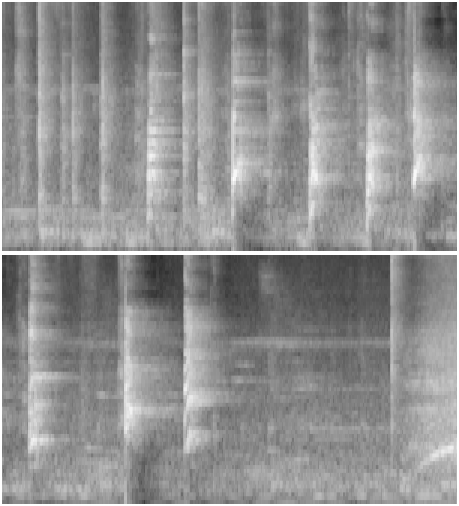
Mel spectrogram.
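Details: Three-month-old Shih Tzu puppy named Mu-Shu barking in a mock war against a hair dryer: high, sharp yaps in irregular bursts of one to three, roughly a dozen over nine seconds, some with a rising yelp, over a faint background hum.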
